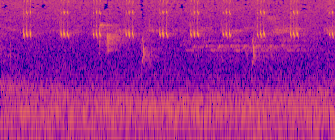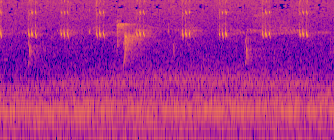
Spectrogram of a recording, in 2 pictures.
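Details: Crickets calling at night: regular high chirps in quick doublets, evenly spaced, with a soft continuous wind rumble beneath and a faint distant hum.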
